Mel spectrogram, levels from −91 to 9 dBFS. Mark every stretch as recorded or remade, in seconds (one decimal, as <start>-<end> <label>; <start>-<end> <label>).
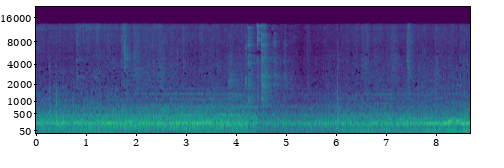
0.0-3.5 recorded; 3.5-6.3 remade; 6.3-6.8 recorded; 6.8-7.5 remade; 7.5-8.7 recorded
